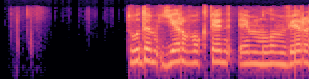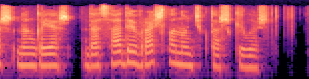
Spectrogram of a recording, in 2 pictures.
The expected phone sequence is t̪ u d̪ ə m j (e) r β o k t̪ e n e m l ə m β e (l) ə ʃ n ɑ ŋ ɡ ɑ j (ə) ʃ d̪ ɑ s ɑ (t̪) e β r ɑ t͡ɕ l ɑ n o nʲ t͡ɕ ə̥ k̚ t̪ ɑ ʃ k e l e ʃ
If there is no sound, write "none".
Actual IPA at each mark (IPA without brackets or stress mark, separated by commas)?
e, ɾ, ɑ, d̪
